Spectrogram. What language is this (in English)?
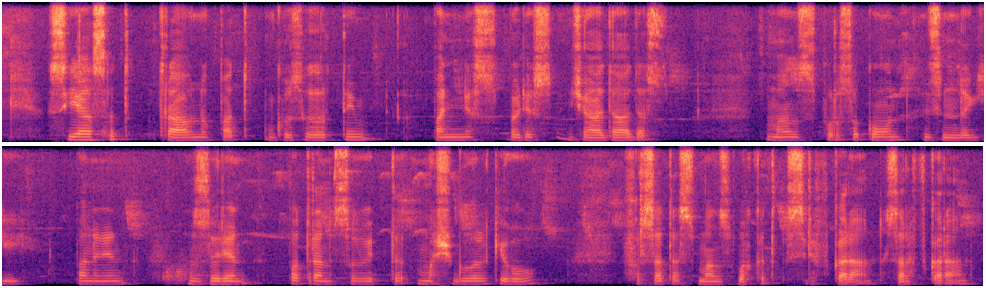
Kashmiri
